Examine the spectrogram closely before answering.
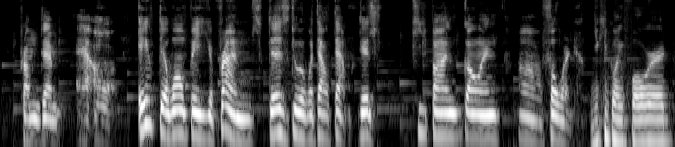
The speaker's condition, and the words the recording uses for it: Down syndrome. I would say about my acting, I don't get a stutter at all.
